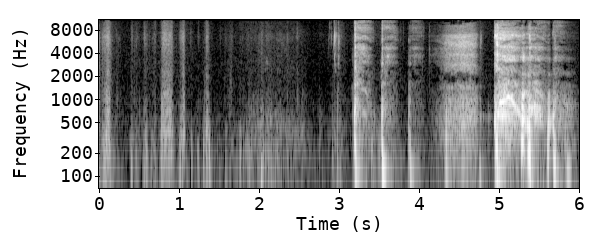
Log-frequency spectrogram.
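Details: Cross-dressing person coughing: several quiet coughs, then a run of sharp, louder dry-sounding coughs with a noisy in-breath between them.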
